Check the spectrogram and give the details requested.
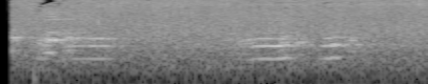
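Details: Geese by a stream during the day give a few short, nasal honks with clear overtones, clustered near the start and again after a pause, over a steady hiss of running water.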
